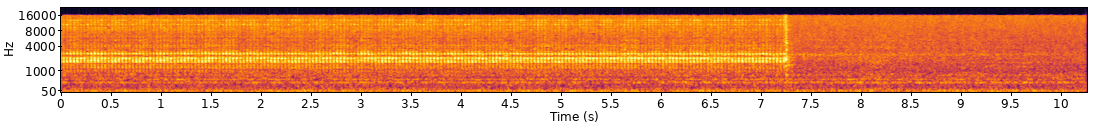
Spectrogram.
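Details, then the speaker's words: Webster record changer motor in Electrohome Chippendale console, started on restricted power after spraying oil-solvent mix: faint steady hum with high scraping tone that cuts off abruptly; unexplained mechanical rubbing noise, cause not confirmed, coast-down good. "Wow, what's with the noise? Listen to that. I don't get it. What is making that noise?"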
